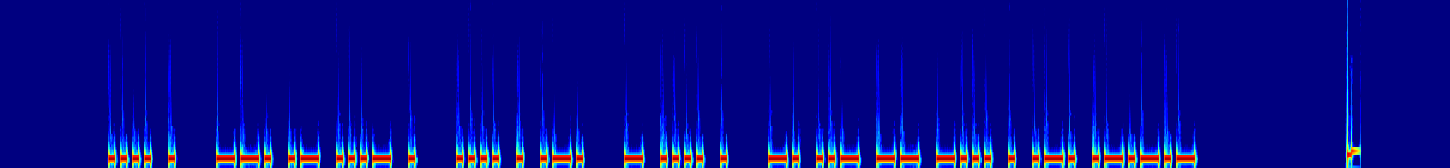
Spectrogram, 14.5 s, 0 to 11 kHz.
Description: Morse code, heard as a keyed tone, about 21 wpm, 700 Hz. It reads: HE GAVE HER THE NUMBER.
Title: Sentences from Top 1000 Words - Review Part 1 - 20wpm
